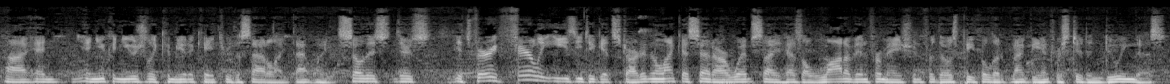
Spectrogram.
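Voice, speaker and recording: A guest on a live radio show, this amateur satellite enthusiast talks briskly in a mid-range voice, barely pausing. He casually explains technical matters from a convention floor booth, with a busy crowd chattering all around.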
